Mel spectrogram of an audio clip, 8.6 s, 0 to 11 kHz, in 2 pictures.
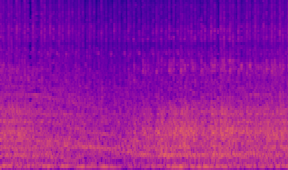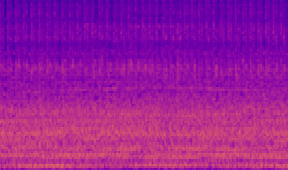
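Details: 1942 Cleveland 8-268A inline 8-cylinder two-stroke Roots-supercharged diesel generator engine, USS Stewart engine room, first start after 72 years idle; settles into a steady rapid chuff about four beats a second with deep rumble; normal running.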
